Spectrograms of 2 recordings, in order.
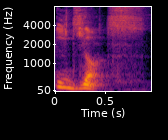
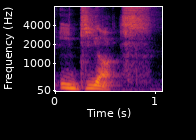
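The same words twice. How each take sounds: First: Put-on Nigerian accent again, dismissive; Nigerian-accented "Idiots" with a falling sneer. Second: Put-on dad's Nigerian accent, dismissive. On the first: Echoing his dad's Nigerian-accented scorn. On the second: Imitating his Nigerian dad scorning fools, Nigerian accent. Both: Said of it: "my dad used to say in his Nigerian accent".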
